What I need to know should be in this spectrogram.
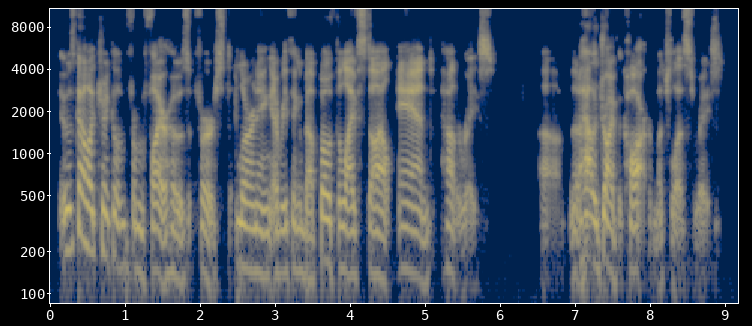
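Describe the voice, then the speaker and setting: Big swings in loudness from a woman at a moderate pace. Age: 60s. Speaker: amateur racing driver. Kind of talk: casual chat. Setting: podcast recording. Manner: halting.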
